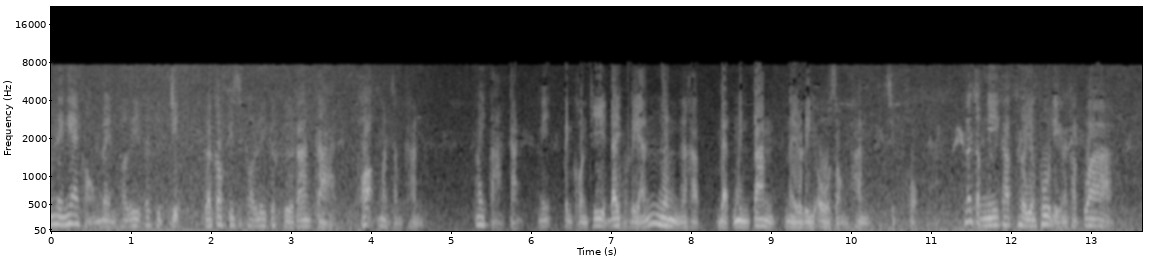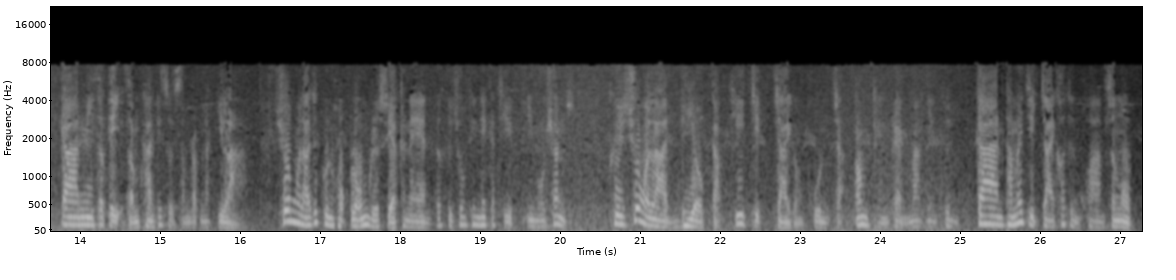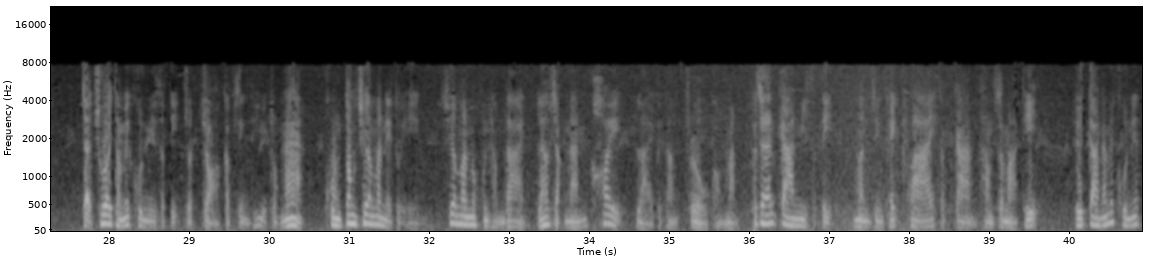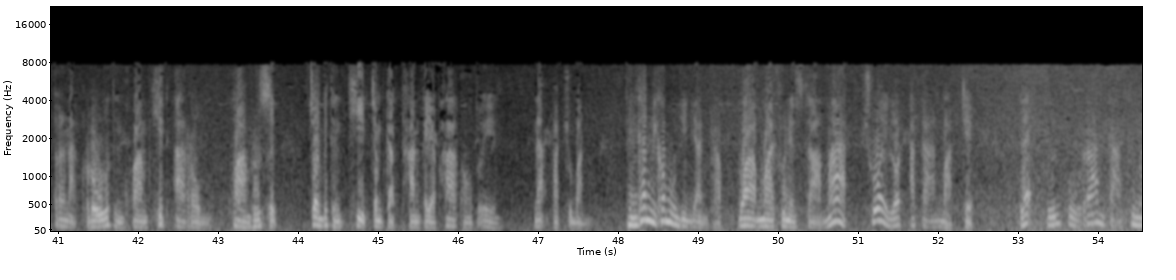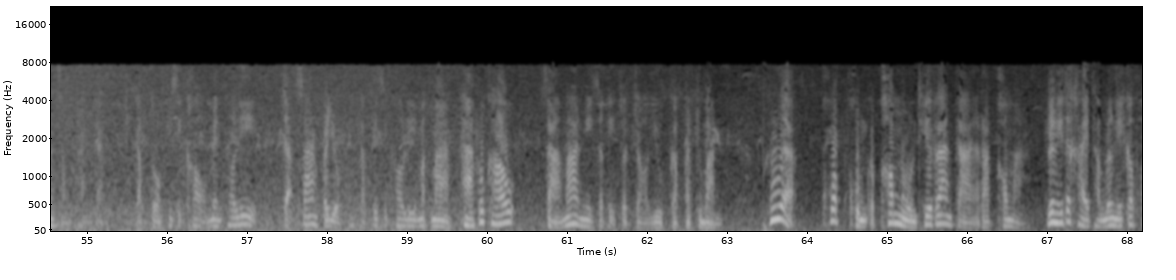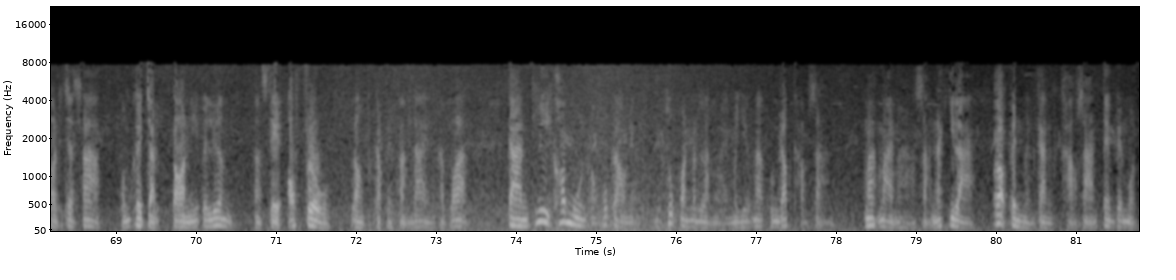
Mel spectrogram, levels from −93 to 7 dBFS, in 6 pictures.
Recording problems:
garbled, watery; badly; nothing above 8 kHz
distortion; slight; 3% of the sound clipped
wind noise on the microphone; occasional gusts; 10 dB below the speech
abrupt cut into speech; at the start

